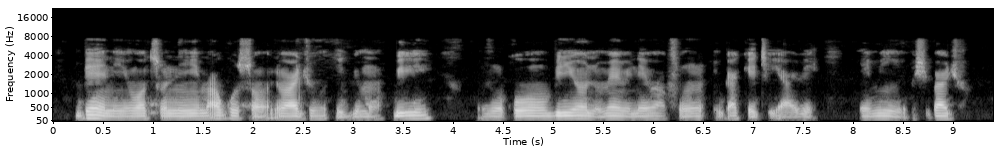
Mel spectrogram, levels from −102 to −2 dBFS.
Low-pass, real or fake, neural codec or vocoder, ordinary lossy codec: 7.2 kHz; real; none; none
